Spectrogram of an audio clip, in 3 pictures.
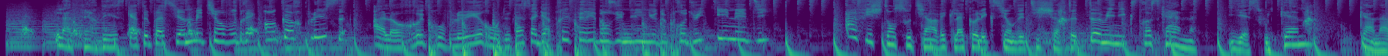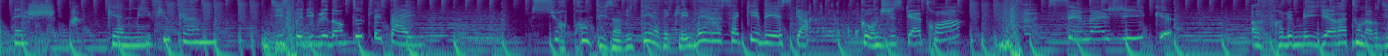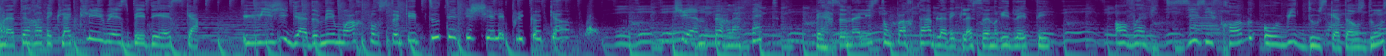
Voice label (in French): Parodie; DSK Canal+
